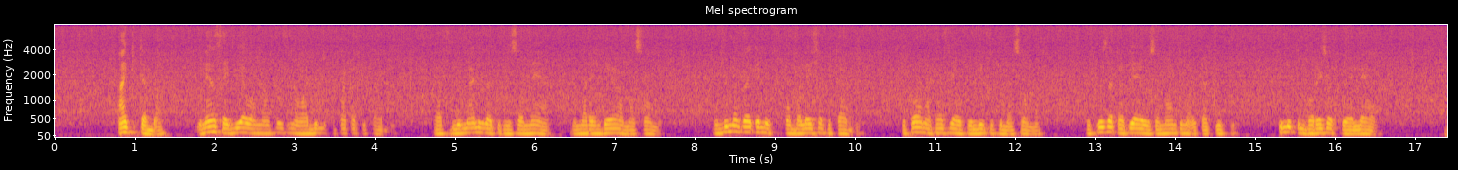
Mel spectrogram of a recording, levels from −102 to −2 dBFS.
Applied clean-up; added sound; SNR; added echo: none; Stream; 12 dB; none.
